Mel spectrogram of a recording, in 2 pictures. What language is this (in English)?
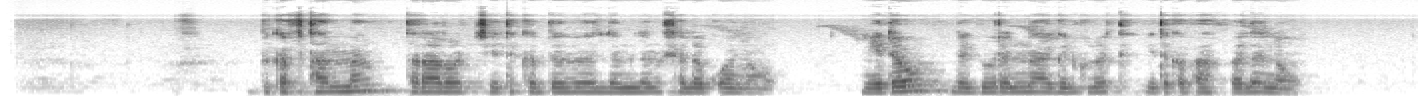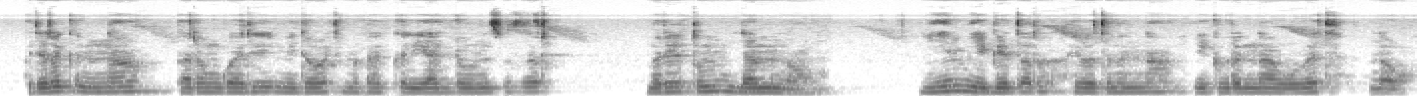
Amharic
